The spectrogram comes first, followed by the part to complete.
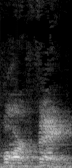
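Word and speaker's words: Barfée: William Barfay. It's pronounced Barfay.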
